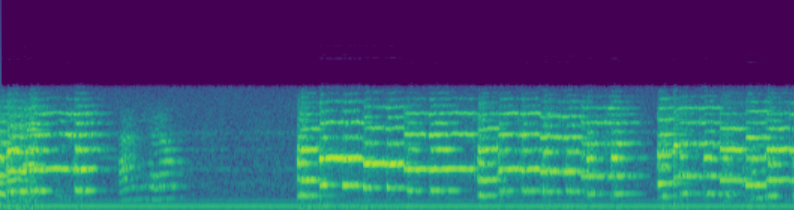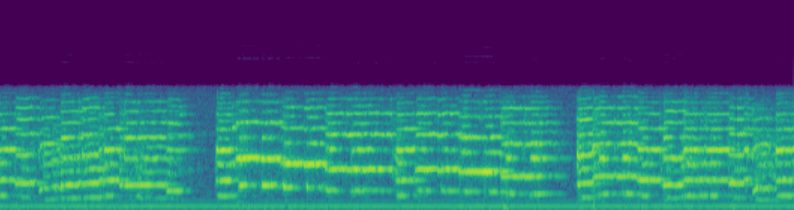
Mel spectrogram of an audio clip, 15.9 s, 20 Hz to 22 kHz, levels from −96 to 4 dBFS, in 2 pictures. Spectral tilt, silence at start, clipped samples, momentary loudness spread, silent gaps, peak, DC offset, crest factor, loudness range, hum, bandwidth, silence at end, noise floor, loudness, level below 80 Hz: -9.5 dB/octave; 0 s; under 0.1%; 7 LU; none; -2 dBFS; 0.1%; 12 dB; 2 LU; none; 4.2 kHz; 0 s; -34 dBFS; -13 LUFS; -46 dBFS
